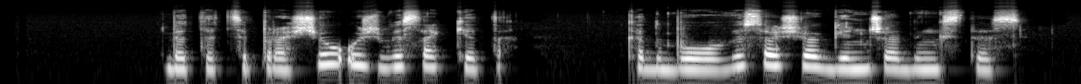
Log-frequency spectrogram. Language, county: Lithuanian, Šiauliai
